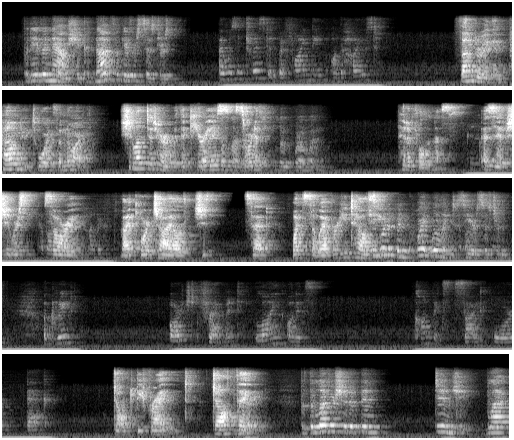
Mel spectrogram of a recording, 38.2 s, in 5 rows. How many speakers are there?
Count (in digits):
4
